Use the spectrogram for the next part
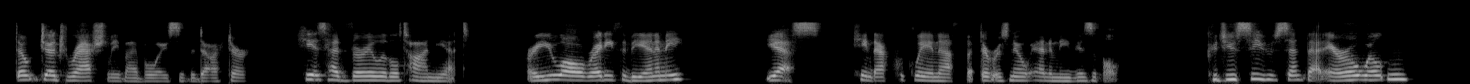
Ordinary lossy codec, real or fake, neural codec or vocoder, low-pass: MP3, 64 kbps; fake; codec, 16 kHz, 1 kbps, X-Codec, HuBERT features, trained on balanced general audio; 7.2 kHz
